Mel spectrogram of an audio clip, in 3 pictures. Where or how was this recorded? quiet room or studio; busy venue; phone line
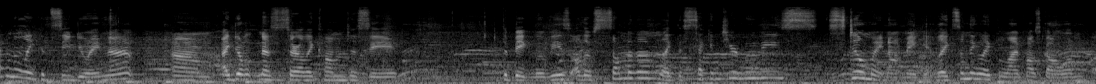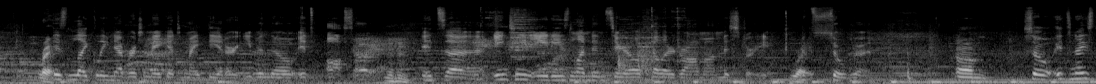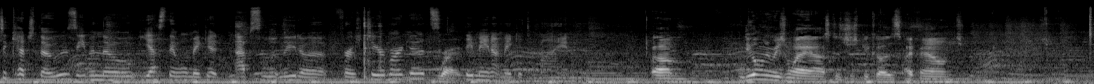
busy venue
